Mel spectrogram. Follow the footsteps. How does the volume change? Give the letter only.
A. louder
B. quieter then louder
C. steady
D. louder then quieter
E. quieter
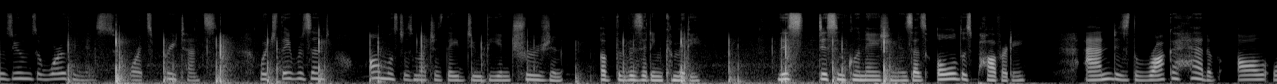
B.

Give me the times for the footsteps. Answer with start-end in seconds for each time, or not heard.
0.7-9.2.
